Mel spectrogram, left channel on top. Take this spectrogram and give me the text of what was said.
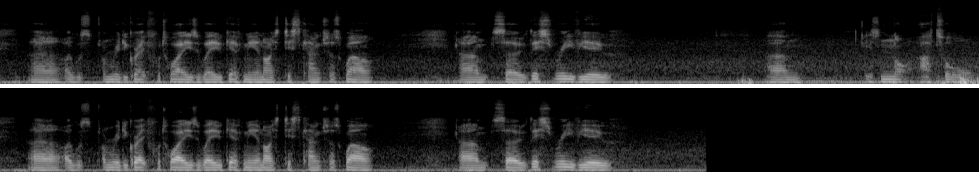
I'm really grateful to iEZway, who gave me a nice discount as well. So this review is not at all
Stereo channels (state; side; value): drops out; right; at 7.1 s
